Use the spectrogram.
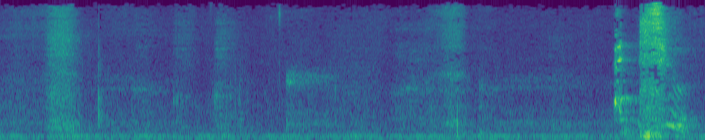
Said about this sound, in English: Sneeze now. Just twice.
